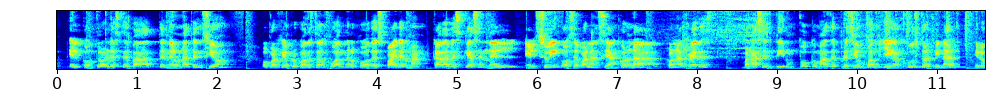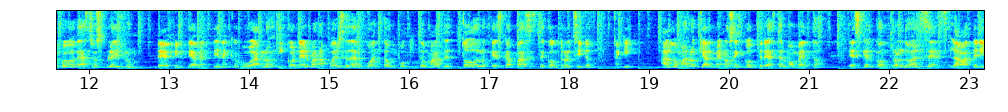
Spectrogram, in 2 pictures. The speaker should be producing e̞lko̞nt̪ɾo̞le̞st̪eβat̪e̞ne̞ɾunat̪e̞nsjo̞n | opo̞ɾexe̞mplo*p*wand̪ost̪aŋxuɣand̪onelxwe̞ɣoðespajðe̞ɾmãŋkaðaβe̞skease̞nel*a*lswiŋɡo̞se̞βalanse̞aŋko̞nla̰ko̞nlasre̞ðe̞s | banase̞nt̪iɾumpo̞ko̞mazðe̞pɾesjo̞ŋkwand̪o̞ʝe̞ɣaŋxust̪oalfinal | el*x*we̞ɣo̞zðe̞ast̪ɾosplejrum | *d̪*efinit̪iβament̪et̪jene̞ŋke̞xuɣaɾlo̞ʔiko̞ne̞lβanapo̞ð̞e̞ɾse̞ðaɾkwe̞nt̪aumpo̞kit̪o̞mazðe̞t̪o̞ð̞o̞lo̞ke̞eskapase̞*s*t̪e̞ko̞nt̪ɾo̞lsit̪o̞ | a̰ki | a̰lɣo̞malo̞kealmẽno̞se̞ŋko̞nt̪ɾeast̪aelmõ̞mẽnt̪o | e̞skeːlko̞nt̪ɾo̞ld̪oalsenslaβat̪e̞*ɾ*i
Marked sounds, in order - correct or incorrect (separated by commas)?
incorrect, incorrect, correct, correct, correct, correct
